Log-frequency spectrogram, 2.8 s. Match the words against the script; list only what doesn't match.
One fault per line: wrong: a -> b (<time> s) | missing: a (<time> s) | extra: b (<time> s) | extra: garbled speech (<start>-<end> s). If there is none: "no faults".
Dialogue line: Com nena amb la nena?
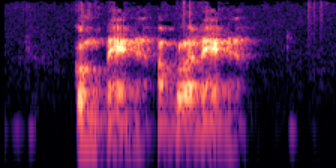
no faults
